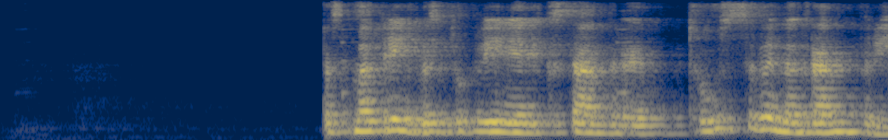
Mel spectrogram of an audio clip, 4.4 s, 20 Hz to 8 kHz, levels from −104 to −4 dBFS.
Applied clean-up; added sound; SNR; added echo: neural mask model DeepFilterNet 3.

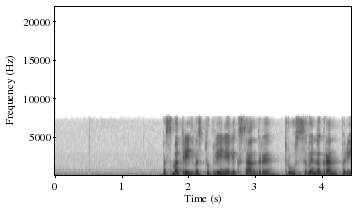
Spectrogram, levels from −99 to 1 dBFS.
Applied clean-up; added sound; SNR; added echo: none; none; none; none.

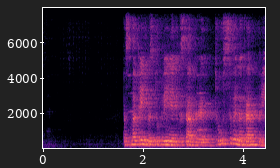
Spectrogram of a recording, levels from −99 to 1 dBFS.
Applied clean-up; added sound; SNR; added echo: neural separator model SepFormer DNS4.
